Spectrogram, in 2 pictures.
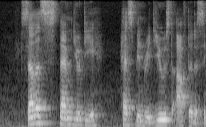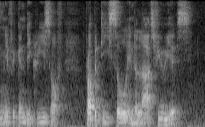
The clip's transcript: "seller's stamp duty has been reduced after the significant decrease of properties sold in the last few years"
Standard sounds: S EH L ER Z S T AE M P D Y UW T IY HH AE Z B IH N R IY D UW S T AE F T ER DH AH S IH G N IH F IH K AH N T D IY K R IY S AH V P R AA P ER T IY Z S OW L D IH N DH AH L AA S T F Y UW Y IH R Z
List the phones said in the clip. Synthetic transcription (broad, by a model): S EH L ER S T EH M D Y UW T IY HH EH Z B IH N R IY D UW S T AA F T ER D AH S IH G N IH F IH K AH N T D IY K R IY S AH F P R AA P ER T IY S OW L IH N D AH L AA S T F Y UW Y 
